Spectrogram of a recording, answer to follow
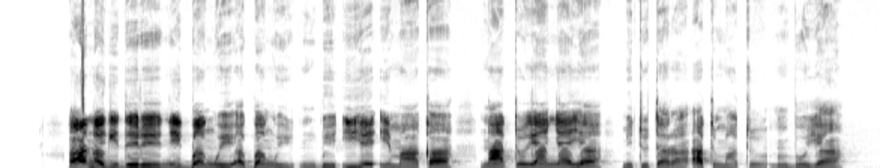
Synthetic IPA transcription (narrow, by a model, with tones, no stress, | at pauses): ɔ˦nɔ˨ɡi˨de˨ɾe˨ni˦ɡ͡ba˦ŋʷe˨a˨ɡ͡ba˦ŋʷe˨ŋ͡mŋ̩˨ɡ͡be˨ʔi˦ɦe˦ʔɪ˦ma˨a˦ka˦ | na˨˦a˦tʊ˦ja˦ɲa˦ja˦ | me˨tu˨ta˨ɾa˨ʔa˦tʊ˨ma˨tʊ˨m̩˦bʊ˦ja˦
